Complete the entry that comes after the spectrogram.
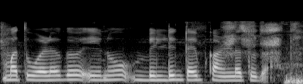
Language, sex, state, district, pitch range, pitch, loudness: Kannada, female, Karnataka, Bidar, 200-210 Hz, 205 Hz, -16 LUFS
